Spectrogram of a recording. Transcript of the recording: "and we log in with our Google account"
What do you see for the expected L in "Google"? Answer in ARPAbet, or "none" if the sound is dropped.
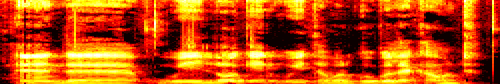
L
